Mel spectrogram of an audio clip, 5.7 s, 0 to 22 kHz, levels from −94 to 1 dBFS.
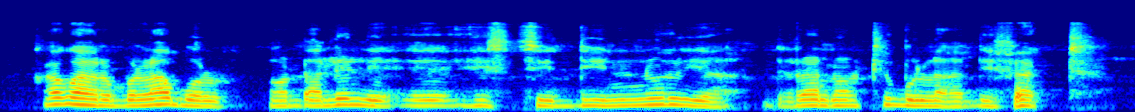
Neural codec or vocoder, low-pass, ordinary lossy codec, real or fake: vocoder, 22.05 kHz, 80 mel bands, HiFi-GAN; none; none; fake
